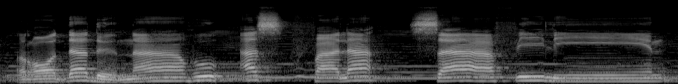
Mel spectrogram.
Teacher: بعض مسلمان پڑھتے ہیں راددناہو، یعنی کہ را کو لمبا کر دیتے ہیں۔ را کو لمبا ہرگز نہیں کرنا، را کو پر ادا کریں گے · را کو لمبا ہرگز نہیں کرنا، را کو پر ادا کریں گے۔ اس کے بعد جب دال کو آگے دال ساکن کے ساتھ ملائیں گے تو قلقلہ کریں گے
